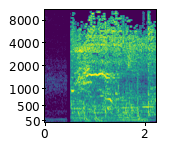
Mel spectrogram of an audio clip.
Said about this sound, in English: I was surprised there was only one Wilhelm scream in this. You'll have to explain that. Wilhelm. Wilhelm scream is like a stock scream noise. Yeah, from the like 50s or maybe earlier.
